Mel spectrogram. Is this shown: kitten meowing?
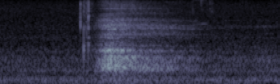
no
